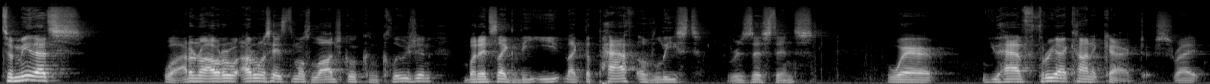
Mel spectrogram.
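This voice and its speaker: A man's voice: mid-range voice, normal speed. A man co-hosting a casual fan discussion, talking in an informal, conversational way. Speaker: podcast co-host.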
